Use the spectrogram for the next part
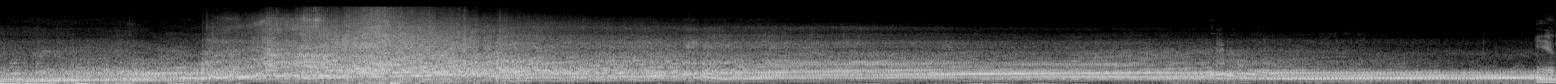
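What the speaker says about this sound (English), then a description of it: "5th gen Camaro SS, left lane. Challenger Scat Pack in the right." Fifth-generation Camaro SS and Challenger Scat Pack V8s launching side by side at a drag strip, a loud burst of engine roar with rising, layered revs through gear changes, fading slowly as the cars pull away.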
